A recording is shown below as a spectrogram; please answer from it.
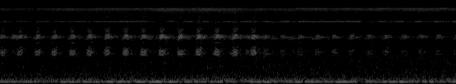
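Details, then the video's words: Frogs croaking in a rice paddy at night: quick pulsed calls repeated steadily, close to three per second, over a constant low hum and a thin, unbroken high whine. "田んぼのカエル "Croaking frog in rice paddy at night""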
